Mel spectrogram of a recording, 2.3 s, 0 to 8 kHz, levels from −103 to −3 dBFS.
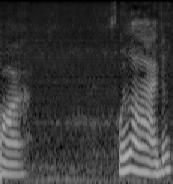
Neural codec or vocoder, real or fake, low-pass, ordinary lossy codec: codec, 16 kHz, 4 kbps, X-Codec, WavLM features, trained on Multilingual LibriSpeech; fake; none; none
